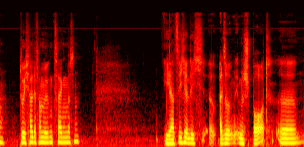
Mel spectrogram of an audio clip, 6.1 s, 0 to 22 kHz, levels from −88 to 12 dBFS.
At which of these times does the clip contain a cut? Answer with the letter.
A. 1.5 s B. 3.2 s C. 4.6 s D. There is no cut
B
